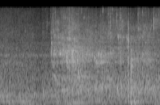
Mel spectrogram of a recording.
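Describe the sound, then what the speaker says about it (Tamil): Water pours into a pot of sambar being cooked on a kitchen stove, a soft splashing trickle that starts suddenly after a quiet moment and keeps running faintly, with a couple of brief splashes near the end. "தண்ணி ஊற்றியாச்சு"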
